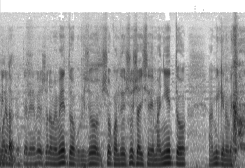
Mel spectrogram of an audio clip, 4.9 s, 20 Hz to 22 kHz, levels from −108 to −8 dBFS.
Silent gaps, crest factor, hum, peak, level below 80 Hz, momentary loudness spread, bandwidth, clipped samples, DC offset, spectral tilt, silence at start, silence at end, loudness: none; 18 dB; none; -6 dBFS; -48 dBFS; 8 LU; 14.5 kHz; under 0.1%; 0.1%; -6 dB/octave; 0 s; 0 s; -23 LUFS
